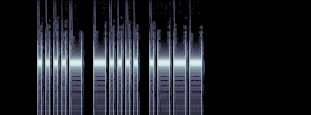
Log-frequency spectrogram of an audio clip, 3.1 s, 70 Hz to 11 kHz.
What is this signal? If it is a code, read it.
Morse code, heard as a keyed tone, about 30 wpm, 700 Hz. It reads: 46J
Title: Three Challenging Letter-Number Combinations 30wpm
